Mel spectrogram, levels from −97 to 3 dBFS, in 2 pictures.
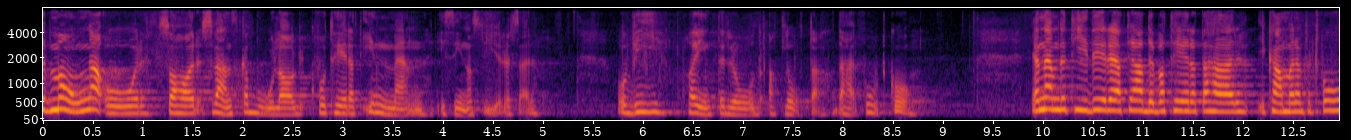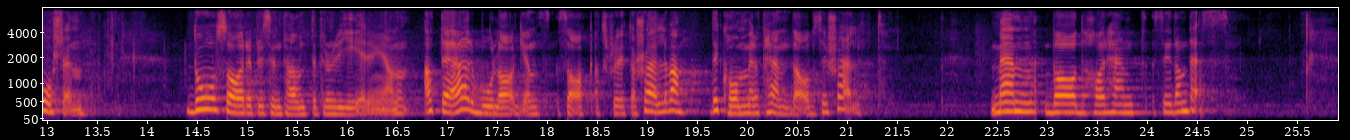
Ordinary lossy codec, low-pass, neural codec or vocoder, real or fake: none; 7.2 kHz; none; real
